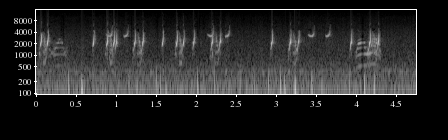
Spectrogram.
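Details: Quail call used to lure birds into hunting nets: dense, rapid chirp clusters at a bright pitch, mixed with thin rising high notes and a short descending buzzy series near the end.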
